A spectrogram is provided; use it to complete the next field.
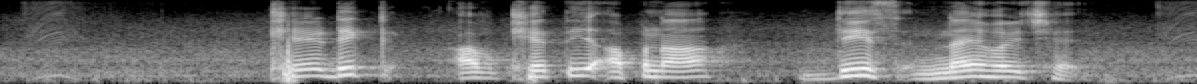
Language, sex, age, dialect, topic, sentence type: Maithili, male, 18-24, Bajjika, agriculture, statement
